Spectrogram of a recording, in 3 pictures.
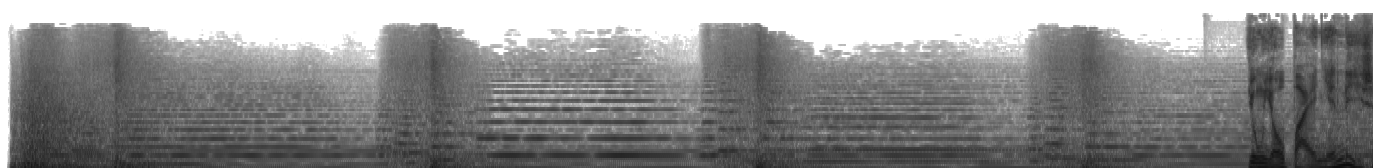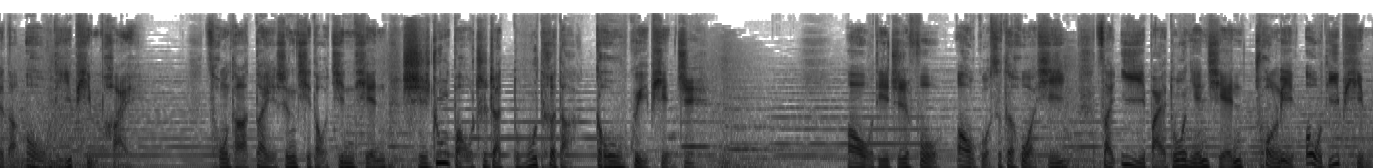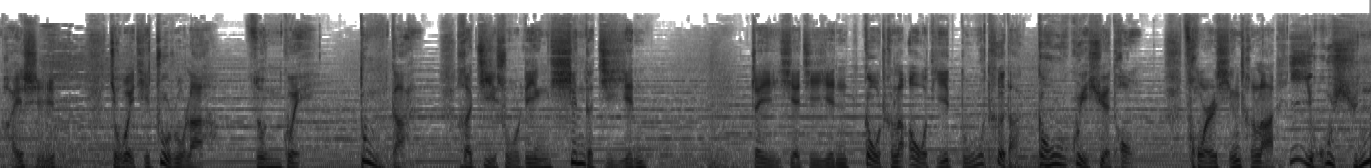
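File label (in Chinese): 男激情叫卖; 国语男声配音; 奥迪专题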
